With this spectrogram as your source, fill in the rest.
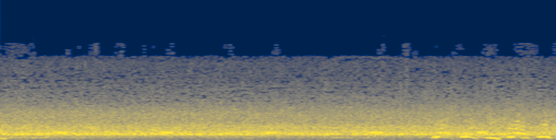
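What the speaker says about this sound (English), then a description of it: "the crowd getting into it as we come up on a big third down" Dense football stadium crowd building into a loud, steady roar ahead of a big third down, continuous and enveloping with a commentator's voice running over it.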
